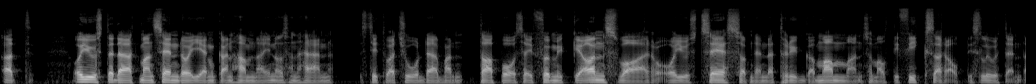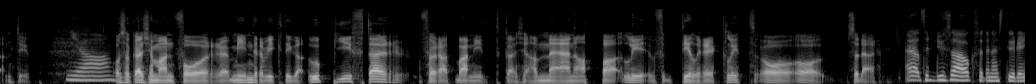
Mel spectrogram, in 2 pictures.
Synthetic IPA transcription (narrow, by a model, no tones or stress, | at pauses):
at̪ | ʔɔjɵst̪̚d̪ɛd̪æːɾat̪mansɛnd̪ɔɪjɛnːkanɦamnaɪnɔnsɔnɦæːɳ | sɪt̪ʉaʂuːnd̪æɾmant̪ʰɑːɾpʰɔsɛjfœɾmʏkːəansvɑːɾɔ̰jɵst̪seːsɔmd̪ɛnd̪æːʈ̪ʰɾʏɡːamamːa̰nsɔma̰lt̪ːi̥ːfɪksaɾa̰lt̪ːɪslʉːt̪ɛ̰nd̪a̰nt̪ʰy̰ːpjɑːɔsɔkʰanʂəmanfoːɾmɪnd̪ɾəvɪkt̪ɪɡa̰ʔɵpːjɪft̪əɾfœɾat̪manɪnt̪ə̥kʰanɕəhɑːmæːnapːalit̪ʰɪlːɾɛklɪt̪ɔː | sɔd̪æ̰ːɾ | alt̪sɔd̪ʉsɑːɔksɔt̪d̪ɛnhæːst̪ʉːd̪ɪ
